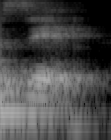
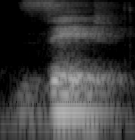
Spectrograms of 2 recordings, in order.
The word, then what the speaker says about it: Z: zed tarot or tarot z or z as americans say in south africa we pronounce that zed okay now interestingly enough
